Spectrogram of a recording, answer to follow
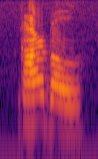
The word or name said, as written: garble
